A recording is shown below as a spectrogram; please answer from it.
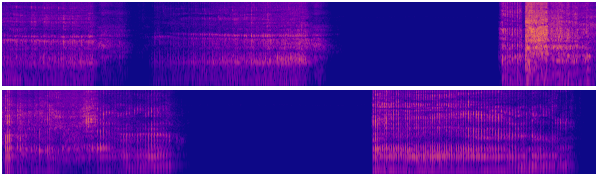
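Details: Jaguar giving deep, rough roaring growls in three long harsh bursts of several seconds each, separated by silent pauses.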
